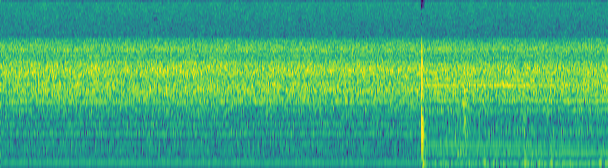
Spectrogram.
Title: GITARA BRUMI - dlaczego i jak się tego pozbyć? - FILMIKI O GITARACH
